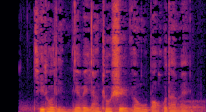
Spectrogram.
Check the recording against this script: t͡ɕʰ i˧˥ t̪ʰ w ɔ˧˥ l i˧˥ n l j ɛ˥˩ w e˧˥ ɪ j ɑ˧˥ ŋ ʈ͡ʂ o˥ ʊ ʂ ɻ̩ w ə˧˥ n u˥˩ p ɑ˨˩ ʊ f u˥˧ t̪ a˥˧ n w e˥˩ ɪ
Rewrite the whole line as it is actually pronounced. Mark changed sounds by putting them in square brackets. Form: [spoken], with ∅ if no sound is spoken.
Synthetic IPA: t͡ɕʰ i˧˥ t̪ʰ w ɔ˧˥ l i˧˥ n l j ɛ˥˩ w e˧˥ ɪ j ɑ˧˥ ŋ ʈ͡ʂ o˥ ʊ ʂ ɻ̩ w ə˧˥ n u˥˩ p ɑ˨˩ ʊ [x] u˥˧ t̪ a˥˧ n w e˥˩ ɪ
